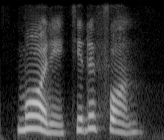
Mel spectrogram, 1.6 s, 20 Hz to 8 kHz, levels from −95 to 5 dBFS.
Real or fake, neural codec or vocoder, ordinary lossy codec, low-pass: fake; codec, 24 kHz, 0.5 kbps, DualCodec; Opus, 24 kbps; 7.2 kHz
